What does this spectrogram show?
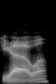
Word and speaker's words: Yahweh: why we know that his name is pronounced Yahwa, um, and what he's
